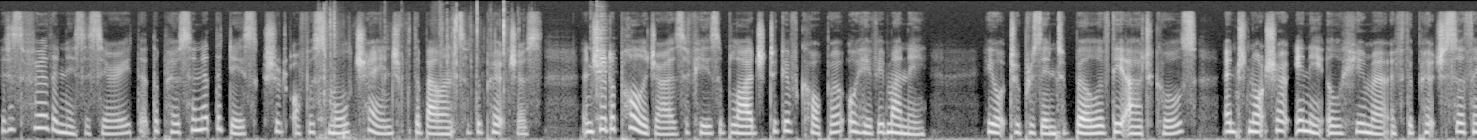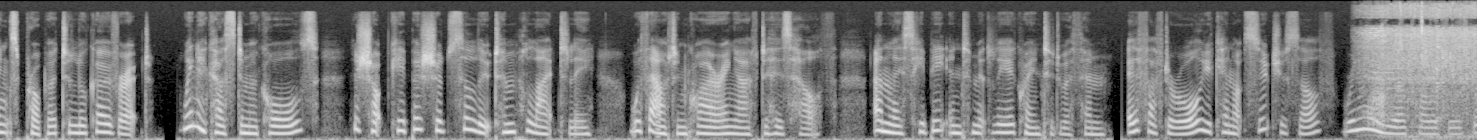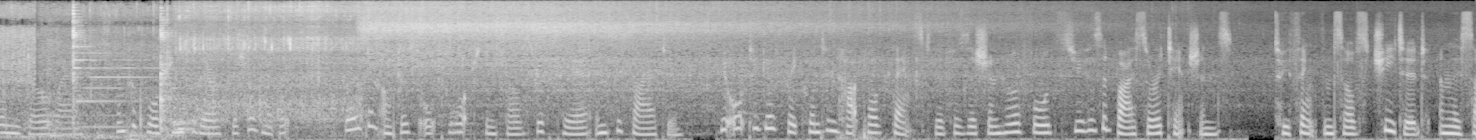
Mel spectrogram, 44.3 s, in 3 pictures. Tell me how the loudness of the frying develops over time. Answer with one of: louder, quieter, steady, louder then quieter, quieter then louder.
quieter.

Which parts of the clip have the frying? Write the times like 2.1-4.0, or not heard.
28.3-44.2.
